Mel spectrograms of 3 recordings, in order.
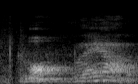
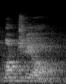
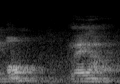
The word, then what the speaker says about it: Montréal: Now, I'm delighted to be here, especially as I will pronounce it Montréal. It's in English you say Montreal, but you say Montréal.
